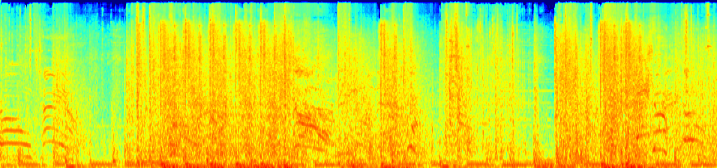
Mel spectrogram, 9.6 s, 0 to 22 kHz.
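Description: Dense gunfire fills a Red Dead Redemption 2 town shootout, with overlapping rapid shots and sharp cracks nearly continuous across the scene, loud and close with a short lull, while voices shout over the battle.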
